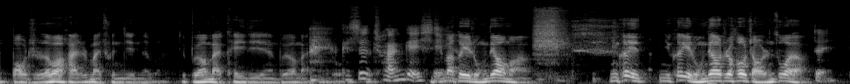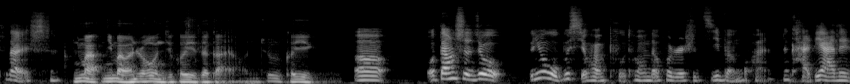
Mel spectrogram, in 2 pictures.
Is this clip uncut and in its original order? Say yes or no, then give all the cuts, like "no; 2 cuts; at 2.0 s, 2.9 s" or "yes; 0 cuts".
no; 1 cut; at 11.9 s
